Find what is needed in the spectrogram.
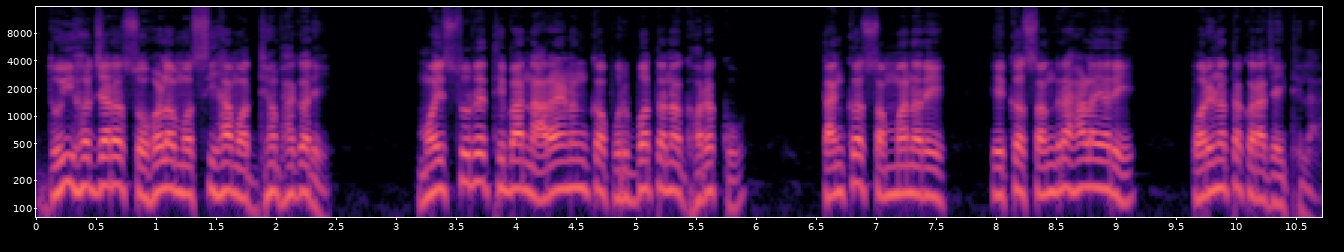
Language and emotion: Odia, neutral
